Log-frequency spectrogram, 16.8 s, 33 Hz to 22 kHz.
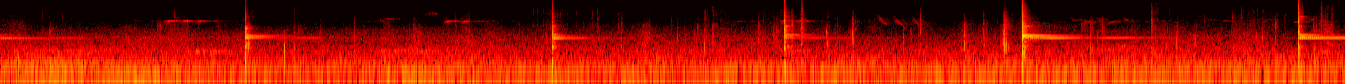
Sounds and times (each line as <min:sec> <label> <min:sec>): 0:00.0 bike stands are all metal that ring beautifully when hit by hand 0:01.0
0:03.0 bike stands are all metal that ring beautifully when hit by hand 0:04.1
0:06.8 bike stands are all metal that ring beautifully when hit by hand 0:07.9
0:09.6 bike stands are all metal that ring beautifully when hit by hand 0:10.8
0:12.5 bike stands are all metal that ring beautifully when hit by hand 0:16.8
